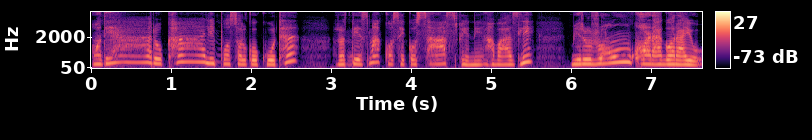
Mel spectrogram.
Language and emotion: Nepali, fearful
